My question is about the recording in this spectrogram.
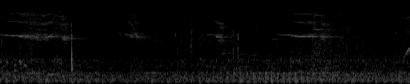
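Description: Long-tailed macaques giving short, high squeaks roughly every half second, with one sharp tick under a second in.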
